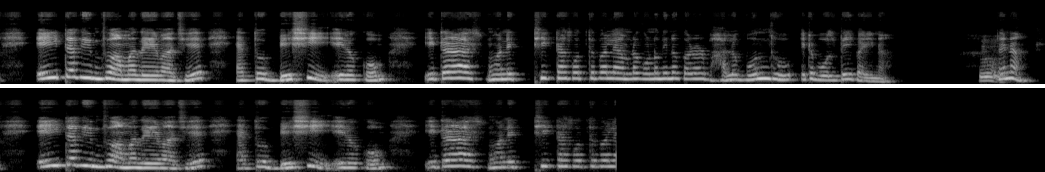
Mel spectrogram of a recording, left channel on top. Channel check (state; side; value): drops out; right; at 6.2 s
